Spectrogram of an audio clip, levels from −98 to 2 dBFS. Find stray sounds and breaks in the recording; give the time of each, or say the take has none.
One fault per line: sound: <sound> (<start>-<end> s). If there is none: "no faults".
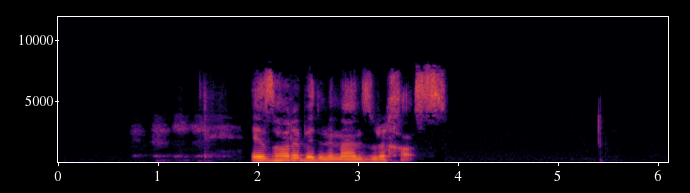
no faults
